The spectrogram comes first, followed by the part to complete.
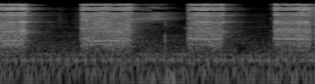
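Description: Aerosol can of non-stick cooking spray hissing in four short bursts, about one every half second, as the cups of a metal muffin tin are sprayed one after another.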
